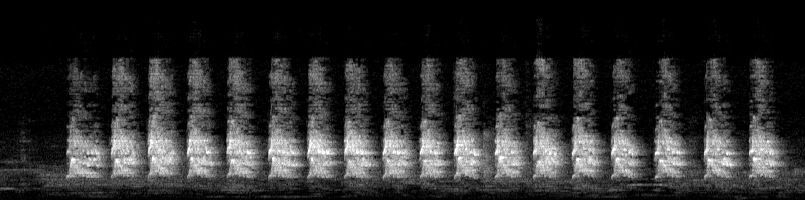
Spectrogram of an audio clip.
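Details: White-eye in a cage giving its peculiar call every evening toward night: about seventeen loud, scratchy buzzing notes in a fast, very regular series.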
